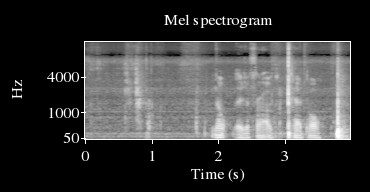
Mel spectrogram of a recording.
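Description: Book pages riffle quickly.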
